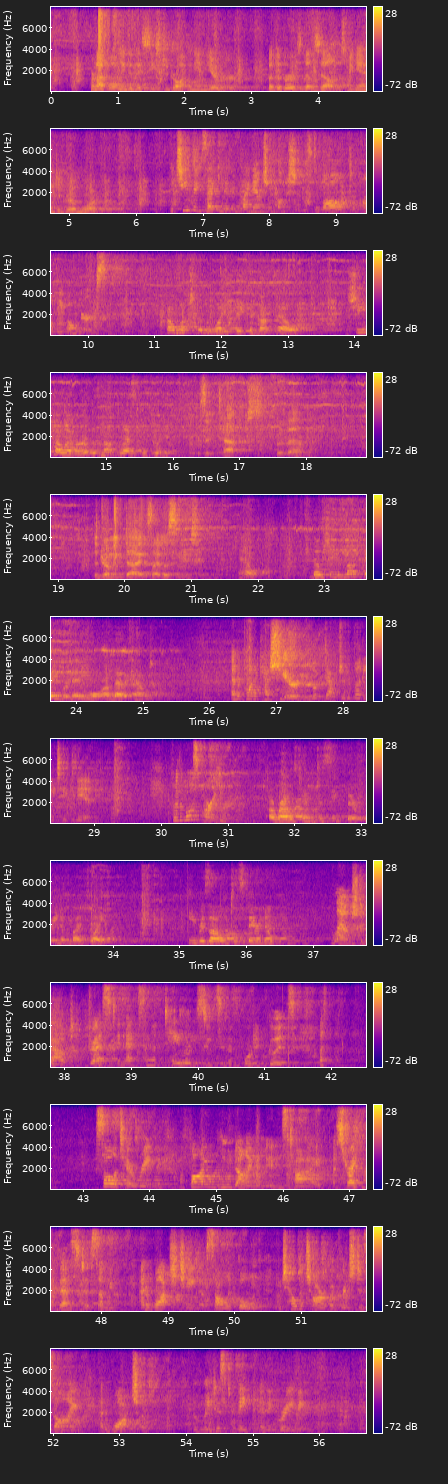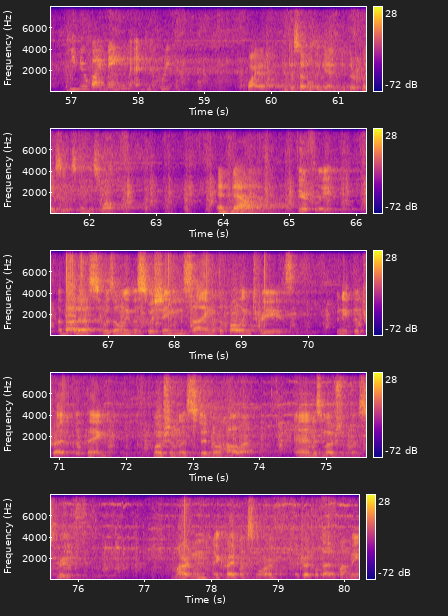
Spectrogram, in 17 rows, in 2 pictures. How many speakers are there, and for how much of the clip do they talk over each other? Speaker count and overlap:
4, no overlap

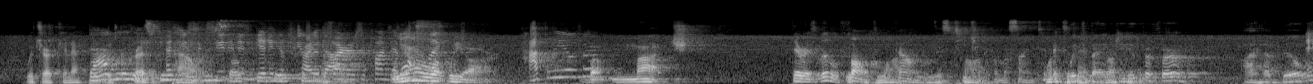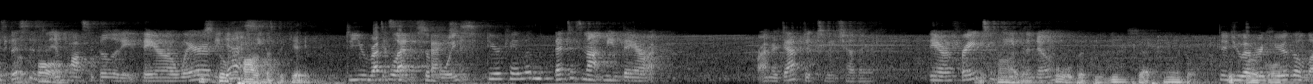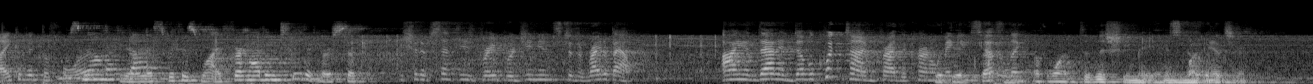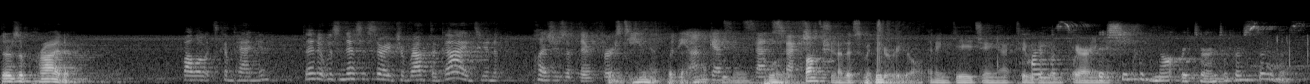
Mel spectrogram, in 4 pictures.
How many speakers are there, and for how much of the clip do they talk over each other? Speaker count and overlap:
10, about 41%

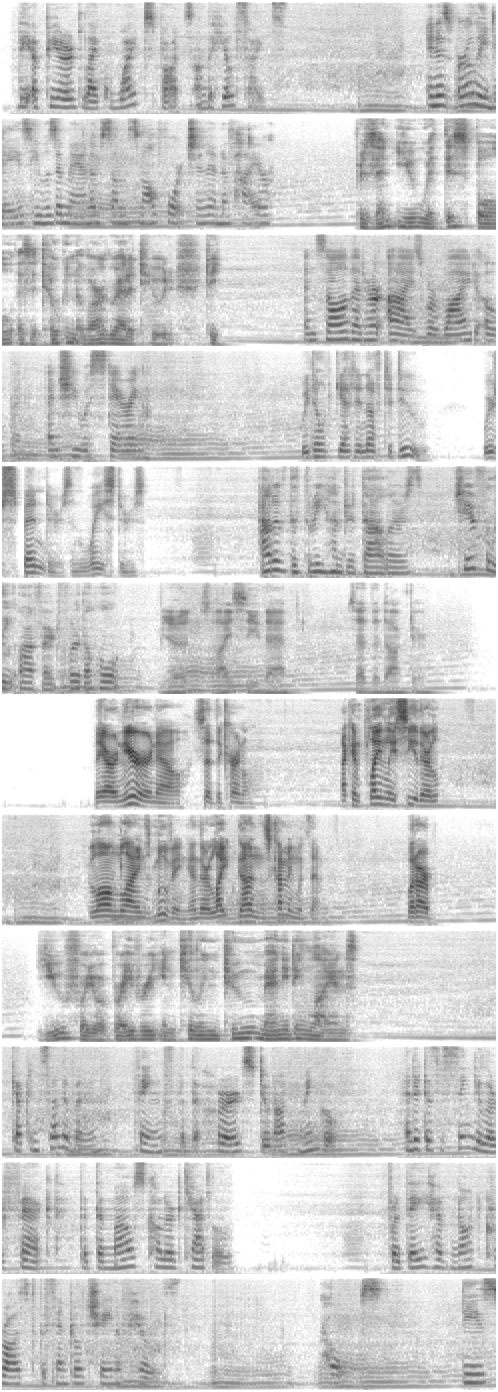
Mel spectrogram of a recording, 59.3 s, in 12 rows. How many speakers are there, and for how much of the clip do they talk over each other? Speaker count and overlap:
8, no overlap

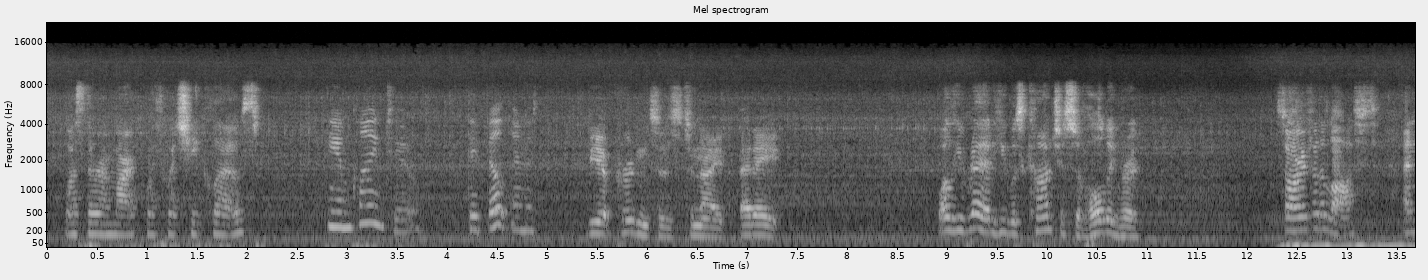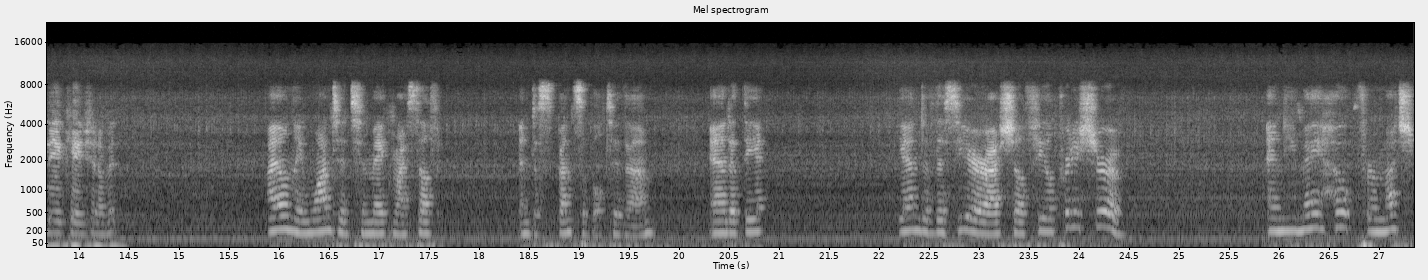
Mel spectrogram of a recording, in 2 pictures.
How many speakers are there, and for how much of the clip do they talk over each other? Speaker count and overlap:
5, no overlap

